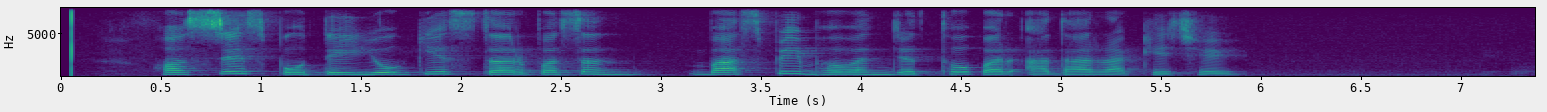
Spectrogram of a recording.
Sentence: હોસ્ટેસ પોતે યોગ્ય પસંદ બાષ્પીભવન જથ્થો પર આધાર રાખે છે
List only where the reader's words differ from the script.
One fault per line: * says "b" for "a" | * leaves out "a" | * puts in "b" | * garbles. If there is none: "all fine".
* puts in "સ્તર"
